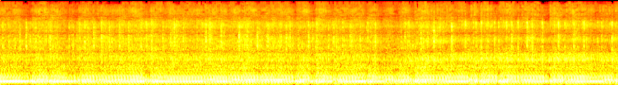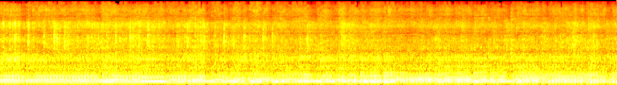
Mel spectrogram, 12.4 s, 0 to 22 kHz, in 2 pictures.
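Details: 1975 Suzuki RE5, freshly fully restored: a steady low idle hum with a rough uneven mechanical rattle over it from the gearbox side; abnormal transmission noise, cause unconfirmed, engine to be removed to inspect the transmission internals.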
